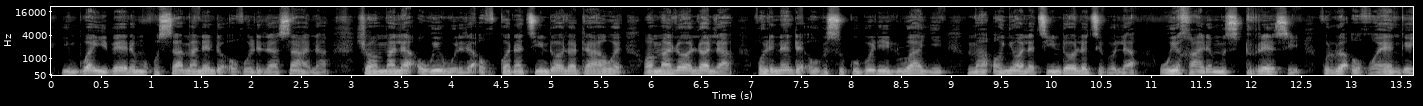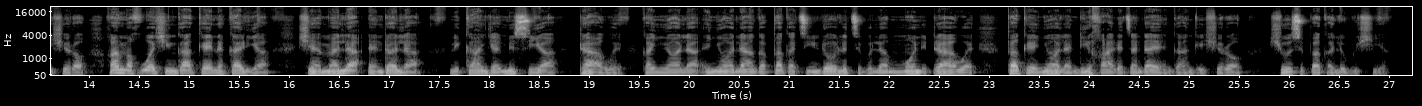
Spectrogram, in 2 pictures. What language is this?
Tsotso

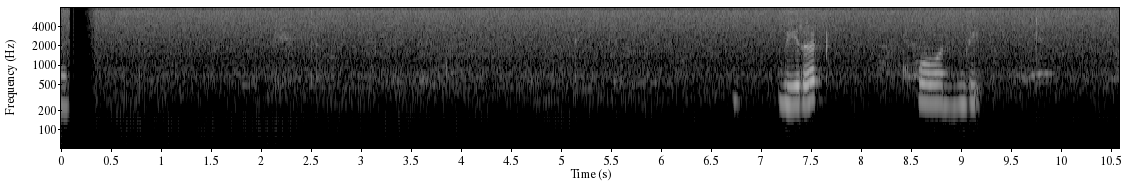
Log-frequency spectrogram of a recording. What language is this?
Sinhala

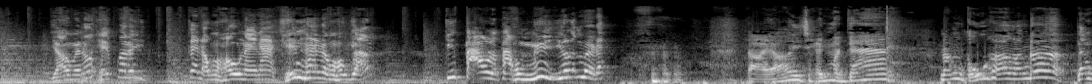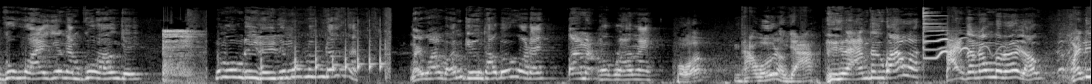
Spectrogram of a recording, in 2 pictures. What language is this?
Vietnamese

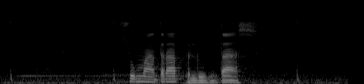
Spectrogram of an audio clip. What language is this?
Javanese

